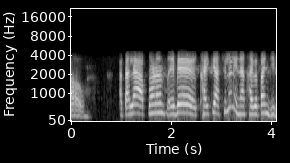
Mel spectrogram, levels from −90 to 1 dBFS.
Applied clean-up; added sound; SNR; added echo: none; none; none; none.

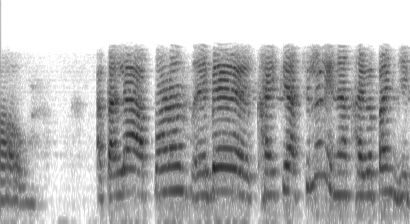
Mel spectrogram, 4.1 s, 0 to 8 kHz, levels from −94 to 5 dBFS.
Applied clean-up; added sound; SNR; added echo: none; none; none; reverberation time 0.2 s.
